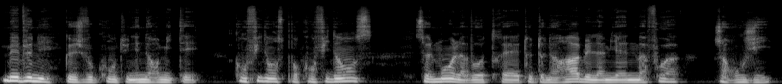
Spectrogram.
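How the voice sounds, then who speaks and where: A man's voice: fairly high pitch, expressive, moderate pace, warm tone, voice pushed up. A man reading aloud, voicing a young gallant nobleman who speaks with airy lightness. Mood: light confiding.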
